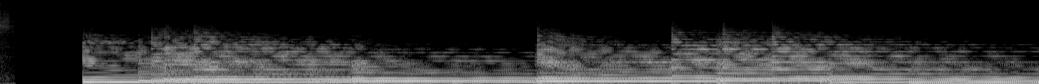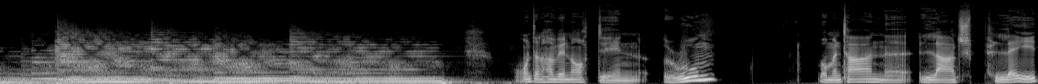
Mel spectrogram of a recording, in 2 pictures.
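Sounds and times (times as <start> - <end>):
sustained chords through a rotary speaker effect: 0.8 - 15.3
steady low bass line: 0.8 - 15.7
speech: 15.7 - 17.6, 18.6 - 20.7.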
